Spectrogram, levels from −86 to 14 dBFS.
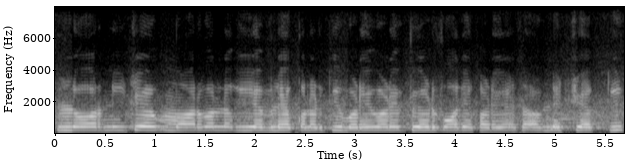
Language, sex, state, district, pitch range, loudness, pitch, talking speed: Hindi, female, Bihar, Muzaffarpur, 205-215 Hz, -12 LUFS, 210 Hz, 170 wpm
